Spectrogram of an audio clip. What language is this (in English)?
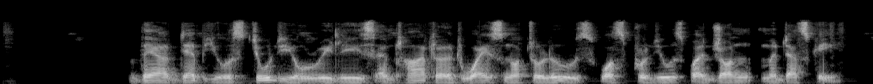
English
